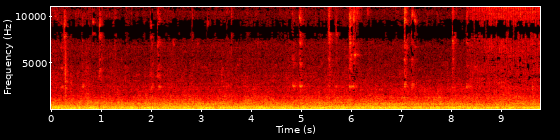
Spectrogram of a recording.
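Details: Electric Maytag dryer, heavily worn, owner complains of loud noise when it starts; heavy continuous low rumble with rough uneven roll while running, traced to a worn idler pulley; dryer also not heating, element to be checked.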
